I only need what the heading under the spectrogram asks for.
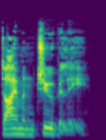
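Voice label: "diamond jubilee", British English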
